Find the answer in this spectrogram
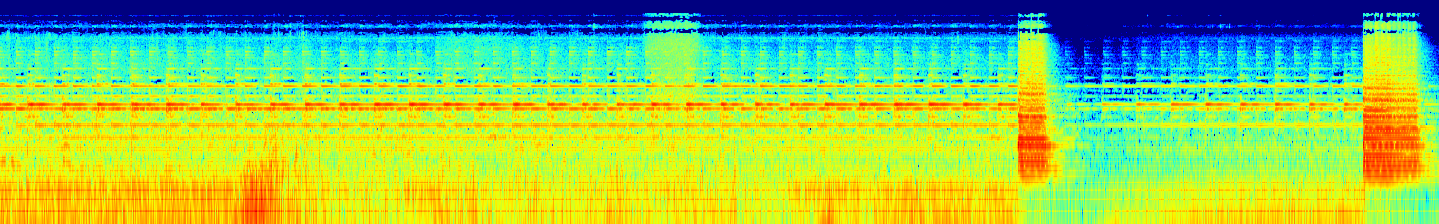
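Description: A train passing with a steady rumble and a continuous high ringing tone, then two train horn blasts: a short one about twenty seconds in, as the rumble drops away, and a longer one near the end.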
